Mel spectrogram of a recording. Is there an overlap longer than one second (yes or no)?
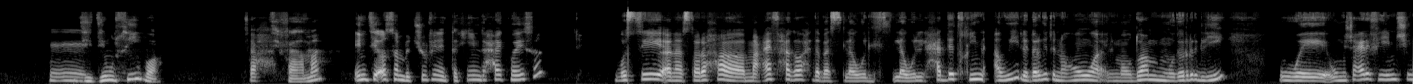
no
